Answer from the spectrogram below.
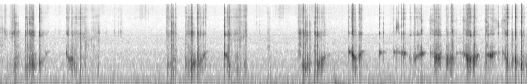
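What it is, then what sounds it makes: Glass jar with plastic screw lid. A small, hollow, clear glass jar with a black plastic screw lid is held in both hands while fingertips and nails tap and scratch along its glass sides and lid. The result is a close series of short, bright clicks and scratchy rasps with a light glassy ring, in uneven bursts over a quiet background.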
